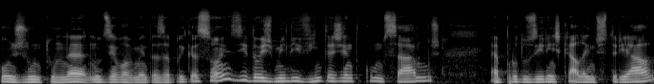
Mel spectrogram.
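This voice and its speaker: Speaking with a Portuguese accent at a moderate pace and ordinary pitch variation, this voice comes through on a very clean recording with a silent background. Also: man. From Portugal. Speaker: technology company founder. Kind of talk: podcast interview.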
